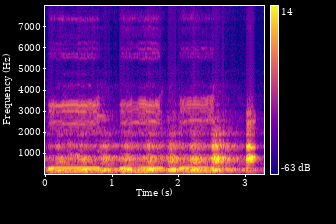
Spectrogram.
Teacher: ई जो हमारी टंग है वो दांतों के पास आ रही है।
